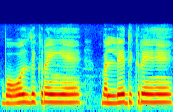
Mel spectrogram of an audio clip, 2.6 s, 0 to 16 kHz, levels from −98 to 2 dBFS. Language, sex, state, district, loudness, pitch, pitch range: Hindi, female, Madhya Pradesh, Bhopal, -13 LUFS, 235 Hz, 230-235 Hz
